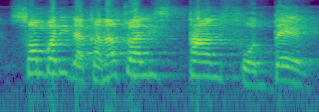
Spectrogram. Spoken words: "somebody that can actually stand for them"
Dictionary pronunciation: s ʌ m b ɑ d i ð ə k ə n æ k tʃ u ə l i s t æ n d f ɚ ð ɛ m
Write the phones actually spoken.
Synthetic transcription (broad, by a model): s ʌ m b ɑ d i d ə k ə n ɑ tʃ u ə l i s t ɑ n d f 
